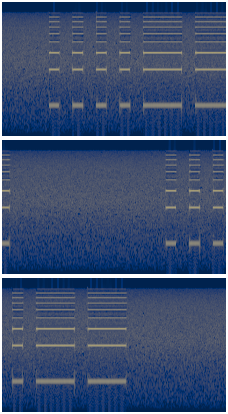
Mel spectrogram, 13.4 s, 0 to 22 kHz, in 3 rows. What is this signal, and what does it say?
Beep code, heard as beeps from a small speaker, played twice, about 920 Hz. 4 short, 2 long.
